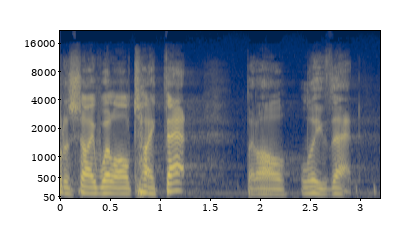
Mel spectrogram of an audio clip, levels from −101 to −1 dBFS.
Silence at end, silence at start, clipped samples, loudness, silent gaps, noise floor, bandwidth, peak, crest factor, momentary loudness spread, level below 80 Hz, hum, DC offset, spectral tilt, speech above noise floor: 0.3 s; 0 s; under 0.1%; -26 LUFS; none; -55 dBFS; 15.5 kHz; -6 dBFS; 20 dB; 13 LU; -72 dBFS; none; under 0.1%; -3.5 dB/octave; 29 dB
